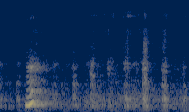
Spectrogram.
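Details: Golden retriever named Buzo, being scolded by his mummy indoors, lets out one short rising whine early on, then only faint breathy sounds and soft, quiet noises in a small room.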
